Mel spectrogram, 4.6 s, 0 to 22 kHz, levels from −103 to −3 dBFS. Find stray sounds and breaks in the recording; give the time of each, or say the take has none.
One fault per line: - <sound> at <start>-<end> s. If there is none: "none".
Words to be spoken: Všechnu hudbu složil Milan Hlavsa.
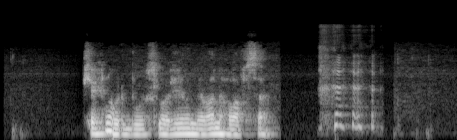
- laugh at 3.2-3.9 s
